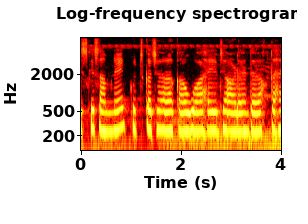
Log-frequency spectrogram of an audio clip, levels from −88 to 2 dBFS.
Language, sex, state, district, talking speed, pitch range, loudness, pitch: Hindi, female, Chandigarh, Chandigarh, 165 wpm, 240-255 Hz, -17 LUFS, 245 Hz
